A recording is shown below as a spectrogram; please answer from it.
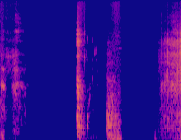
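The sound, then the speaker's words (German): Water sloshes and splashes inside a water bottle raised in a toast, in four short, fairly loud bursts separated by silent pauses, with no one talking. “Prösterchen. Ja. Warte mal. Äh. Mit meiner Wasserflasche.”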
